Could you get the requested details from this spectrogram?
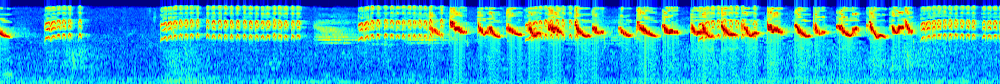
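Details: Japanese white-eye alternating buzzy trilled phrases with a long, energetic stream of high, down-sliding chirps, about two notes a second.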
